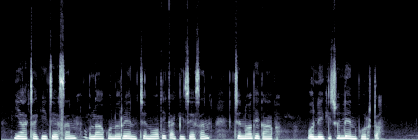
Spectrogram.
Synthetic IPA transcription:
ja˨ta˨ɡɪ˨d͡ʒɛ˨sa˦nɔ˨la˦ko˦no˦ɾe˦nt͡ʃɪ˦nwɔ˦kɪ˦ka˨ɡɪ˨d͡ʒɛ˨sa˦n | t͡ʃɪ˦nwa˦ɡɪ˦ka˨p | o˨le˨ki˦t͡ʃu˦le˦npʊ˦ɾtɔ˨

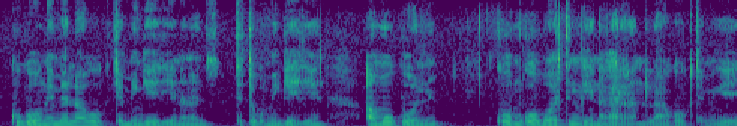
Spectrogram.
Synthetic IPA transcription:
ku˨ko˨ŋe˦me˦la˦ko˦k̚t͡ʃa˨mi˦ŋɡe˦te˦na˦na˦t͡ʃe˨tːe˨ko˨mi˦ŋɡe˦te˦n | a˨mo˦ko˦ni˦ | ko˦mko˦ba˦rti˦nki˦˨na˨ka˦rːa˨nla˨ko˦˨kt͡ʃa˨mi˨ŋɡe˦

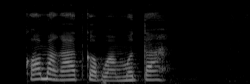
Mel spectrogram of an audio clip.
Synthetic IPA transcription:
kɔ˦ma˨ka˦tkɔ˨p̚wa˨mʊ˦ta˦

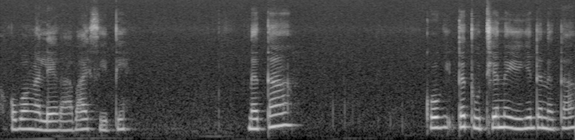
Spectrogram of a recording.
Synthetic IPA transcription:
kɔ˦bɔ˦ŋa˨lɛ˨ka˨ba˦si˨ti˦ | na˨ta˦ | ko˦ki˦ta˦tu˨tʰi˦ɛ˦na˦ki˨k̬i˦ta˦na˨ta˦

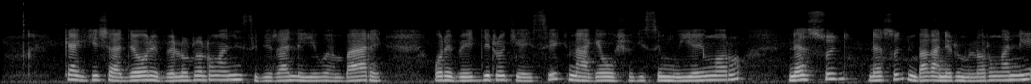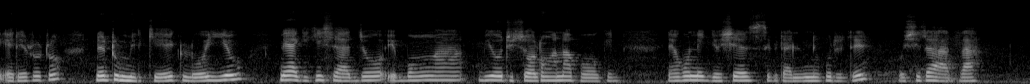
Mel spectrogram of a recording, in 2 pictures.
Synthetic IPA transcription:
kɛ˦a˦ki˨ki˦ʃa˨d͡ʒɔ˦o˦ɾe˨pe˨lo˦to˦lʊ˦ŋa˦ni˦si˨pi˨ɾa˦le˨je˦wɛ˨mba˦ɾɛ˨ | o˦ɾe˨pe˨d͡ʒi˦to˦kje˨i˨si˦kna˨kɛ˦o˨ʃo˦ki˨si˦mu˨je˦i˦ŋɔ˦ɾo˦ | nɛ˦su˦d͡ʒ | nɛ˦su˦d͡ʒmba˦ka˨ne˨˦tu˨mi˨lo˦tʊ˦ŋa˦ni˦ʔḛ˨ɾe˨ɾo˦to˦ | ne˦tu˨mi˨rke˨˦klo˨je˦w | nɛ˦a˨ki˨ki˦ʃa˨d͡ʒo˦ʔḭ˨bo˦ŋa˦bi˦o˦ti˨ʃɔ˦lʊ˦ŋa˦napɔ˨kɪ˦n | nɛ˨ku˦ne˦d͡ʒo˨ʃɛ˦si˨pi˨ta˨li˨˦ni˦ku˦ɾi˨te˦ | o˨ʃi˦ta˨ra˦

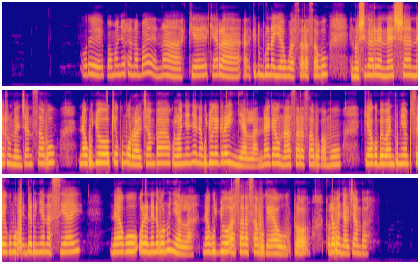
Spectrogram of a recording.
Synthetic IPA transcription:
o˦ɾe˨pa˨ma˦ɲɔ˦ɾa˨na˨ɓa˦ɛ˨na˦kɛka˦ɾaki˦di˦m̩˨dɔ˦na˨i˦a˦wa˨sa˦ɾa˨sa˦βo˦kɛ˨nɔ˨ʃi˦ka˦ɾɛ˦nɛ˦ʃa˦nɛ˦ɾu˨mɛ˨nt͡ʃa˦nsa˦βo˦ | nɛ˨a˦ku˦d͡ʒɔ˦kɛ˦ku˦mɔ˨ɾa˨lt͡ʃa˦mba˦ku˨lɔ˦ɲa˦ɲa˦nɛ˨a˦ku˦d͡ʒɔ˦kɛ˦ɡ̬ɛ˦ɾa˦i˦ɲa˨la˨nɛ˦a˦kɛ˦a˦u˨na˨˦sa˦ɾa˨sa˦βʊ˨ka˨mɔ˦ki˦a˦ko˦ba˦βa˦ntu˦mi˦a˦mbi˦sa˦˨i˨ku˦mɔ˨pe˨ndɛ˦du˦ɲa˦na˨si˦a˦i˦ | nɛ˦a˦koː˦ɾɛ˨nɛ˦nɛ˦βɔ˦nu˦ɲa˨la˨nɛ˦a˦ku˦d͡ʒɔ˦a˨sa˦ɾa˨sa˦βu˨kɛ˨a˦o˨tɔ̰tɔ˨lɔ˦pɛ˨ɲa˨lt͡ʃa˦mba˦

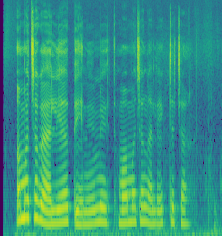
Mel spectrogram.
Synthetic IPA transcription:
ɔ˦ma˦t͡ʃa˦ɡa˨lja˦t̪e˨ne˨˦me˦t̪mɔ˦ma˦t͡ʃa˦ŋa˨le˦k̚t͡ʃa˦t͡ʃa˦

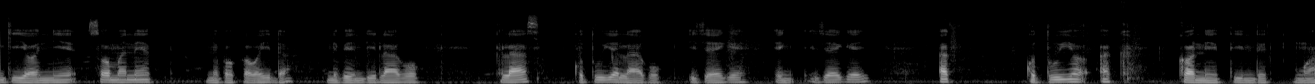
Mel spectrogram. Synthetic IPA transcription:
ŋɡi˨jɔ˨nesɔma˦nɛt̪̚nɪ˨bɔ˨ka˨wa˦idani˨be˨ndi˦laɡokː | las | ku˨tu˦jɔ˦laɡok̚ | i˨t͡ʃɛkɛ | e˨ŋɪ˨t͡ʃɛkɛ˦j | a˦kː | u˨tu˦jɔa˦k | kːɔ˨ne˨ti˨ndet̚ŋwa˦

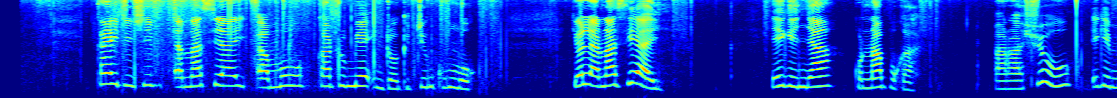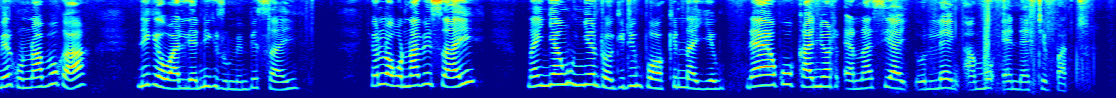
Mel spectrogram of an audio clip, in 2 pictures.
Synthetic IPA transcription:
ka˦i˨ti˨ʃɪ˦pɛ˨na˦sja˦ja˨mʊ˦ka˦tu˦me˦ɪ˨nto˨ki˨ti˦ŋku˦mo˨k̚ | jɔ˦lɛ˨na˦sja˦˨i˨ | ɪ˦kɪ˨ɲa˦ | kʊ˨na˦pʊ˨ka˨ | a˨ɾa˨ʃu˦ɪ˦kɪ˨mɪ˦rkʊ˨na˦pʊ˦ka˨ | nɪ˦k̬ɛ˨wa˨le˨ni˦ki˨tu˨mɪ˨mbɪ˦sa˨ɪ˦ | jɔ˦lɔ˨kʊ˨na˦pɪ˦sa˨i˦ | na˦iɲa˦ŋu˦ɲe˦ntɔ˨k̬i˨t̬i˦mpɔ˨kɪ˦na˨je˦w | nɛ˦kʊ˦ka˦ɲɔ˦ɾɛ˨na˦sja˨jo˨le˦ŋa̰˨mʊ˦ʔɛ˨nɛ˨tɪ˦pa˨t

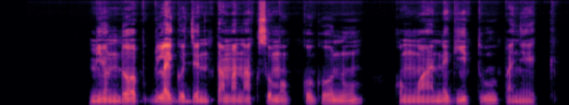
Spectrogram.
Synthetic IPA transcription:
mi˨o˨ndɔ˨pɡla˦ɪ˦ɡo˨d͡ʒe˨nta˦ma˨na˦kso˦mo˦kːo˦ɡo˦nu˦ | kɔ˨ŋwa˨nɛ˦ɡi˦tu˦pa̰˨ɲɪ˨k

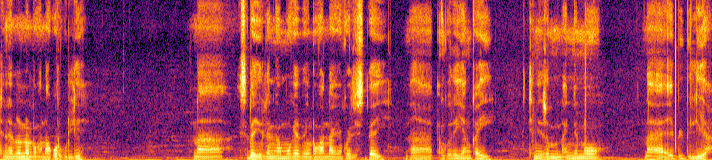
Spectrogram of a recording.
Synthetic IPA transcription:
ti˨nɛ˨lɔ˦nɛ˦˨lu˨ŋa˨na˦ku˦ɾku˨le˦ | na˨i˨si˦da˦ju˨le˦nŋa˨mu˦kɛ˦bɛ˦˨lu˨ŋa˦na˦kɛ˨ŋke˦zi˦si̥˦da˦i˦ | na˦˨ɡʷe˨zɛ˦ja˦ŋka˨i˦ | ti˨ni˨zo˦mi˨na˨ŋi˦nɔ˦ | na˦e˨bi˨bi˨li˦a˨

